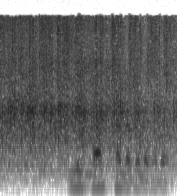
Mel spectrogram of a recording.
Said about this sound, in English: Oh, somebody give a big clap offering unto the Lord. Somebody give a big clap offering unto the Lord. Give a big clap offering unto the Lord.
